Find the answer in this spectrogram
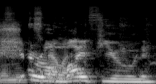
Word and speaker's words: Toshiro Mifune: Toshiro Mifune.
